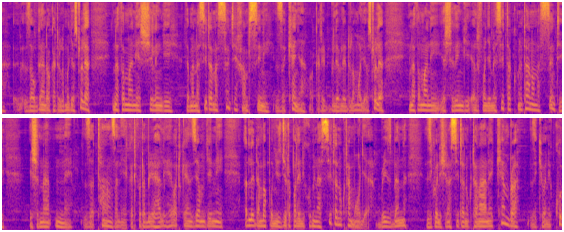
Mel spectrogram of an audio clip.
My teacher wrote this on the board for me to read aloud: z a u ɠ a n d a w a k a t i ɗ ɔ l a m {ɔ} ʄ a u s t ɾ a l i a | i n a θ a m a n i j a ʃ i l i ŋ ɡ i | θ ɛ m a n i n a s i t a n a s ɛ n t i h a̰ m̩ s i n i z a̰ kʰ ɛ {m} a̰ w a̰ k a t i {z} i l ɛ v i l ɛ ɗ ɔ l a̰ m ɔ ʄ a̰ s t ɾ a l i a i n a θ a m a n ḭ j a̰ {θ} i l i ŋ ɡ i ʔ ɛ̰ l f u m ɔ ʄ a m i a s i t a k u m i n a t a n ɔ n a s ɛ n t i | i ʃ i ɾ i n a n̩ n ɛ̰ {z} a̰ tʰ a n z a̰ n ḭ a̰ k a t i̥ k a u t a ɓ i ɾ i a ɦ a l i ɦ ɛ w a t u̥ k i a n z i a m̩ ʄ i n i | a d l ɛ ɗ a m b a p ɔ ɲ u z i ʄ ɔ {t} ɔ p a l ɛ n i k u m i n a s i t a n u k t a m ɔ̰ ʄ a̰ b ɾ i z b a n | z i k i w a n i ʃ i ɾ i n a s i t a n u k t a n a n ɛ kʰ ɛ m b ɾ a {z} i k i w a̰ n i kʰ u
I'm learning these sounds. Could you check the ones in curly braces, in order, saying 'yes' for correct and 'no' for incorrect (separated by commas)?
yes, no, no, no, yes, yes, yes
